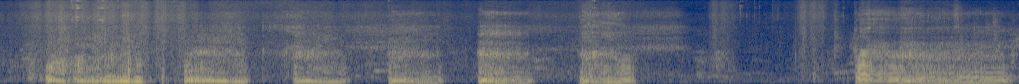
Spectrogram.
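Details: Pet dog playing with and mouthing its new toy, making gremlin-like grunting growls in repeated bursts about every second, with throaty, whining rises in between and a longer strained growl at the end.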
